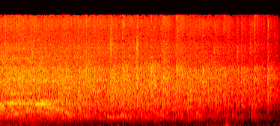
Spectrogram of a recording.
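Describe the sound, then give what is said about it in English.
An audience breaks into sustained hand clapping for the church's youth, a dense wash of many claps that stays loud throughout and eases off slightly toward the end, with no one speaking. “Let's give our youth a big hand clap of praise.”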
